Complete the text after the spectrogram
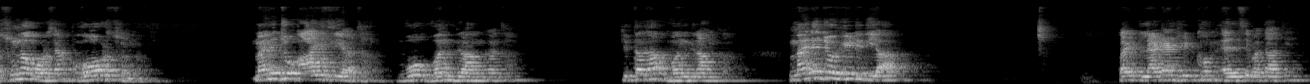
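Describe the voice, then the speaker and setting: A man's voice: high-pitched, a bit bright, recorded from a distance. Man lecturing in a very echoey room. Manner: asks questions and answers them himself; stretches out key terms word by word. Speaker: physics teacher. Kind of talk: classroom lecture.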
